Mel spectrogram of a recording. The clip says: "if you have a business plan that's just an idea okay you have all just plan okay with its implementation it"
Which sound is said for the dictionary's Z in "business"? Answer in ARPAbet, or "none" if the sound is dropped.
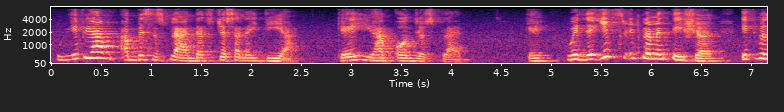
S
